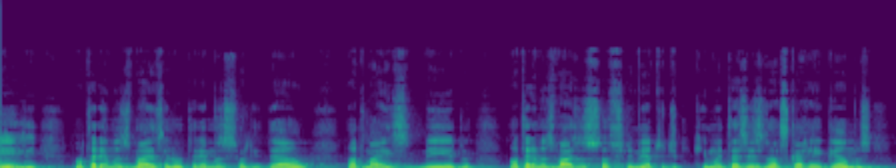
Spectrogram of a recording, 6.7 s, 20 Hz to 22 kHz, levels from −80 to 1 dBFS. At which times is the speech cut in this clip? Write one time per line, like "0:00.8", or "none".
0:01.2
0:01.7
0:02.7
0:05.1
